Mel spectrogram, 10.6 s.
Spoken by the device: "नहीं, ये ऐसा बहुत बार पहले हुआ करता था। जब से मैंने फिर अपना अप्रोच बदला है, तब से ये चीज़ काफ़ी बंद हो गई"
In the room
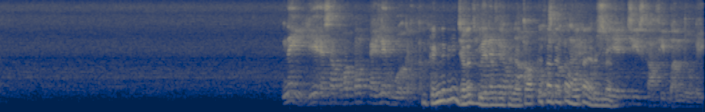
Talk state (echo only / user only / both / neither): both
